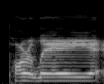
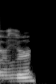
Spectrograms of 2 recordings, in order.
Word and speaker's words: Parler: Parler? – Yeah, spelled Parler, pronounced Parlay. – Oh, is it really? – Yes, it is. For whatever fucking reason, it's pronounced Parlay.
